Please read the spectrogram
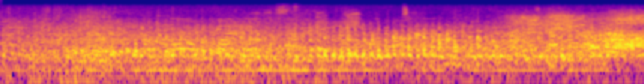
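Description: Helicopter running nearby: a steady rotor chop with a steady hum, strongest through the middle, over the voices of a large crowd.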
